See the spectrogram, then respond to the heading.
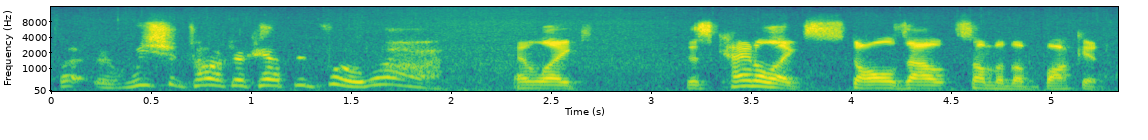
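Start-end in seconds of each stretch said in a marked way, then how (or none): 0.0-1.9 mock shouting. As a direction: call out in alarm as a high, thin crowd voice. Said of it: "they're shouting and they're like".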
